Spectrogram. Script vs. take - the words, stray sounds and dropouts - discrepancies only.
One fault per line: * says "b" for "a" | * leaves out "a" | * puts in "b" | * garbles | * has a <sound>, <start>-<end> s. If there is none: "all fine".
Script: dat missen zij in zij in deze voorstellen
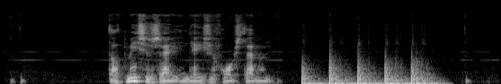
* leaves out "zij in"
* has a thud, 3.0-4.6 s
